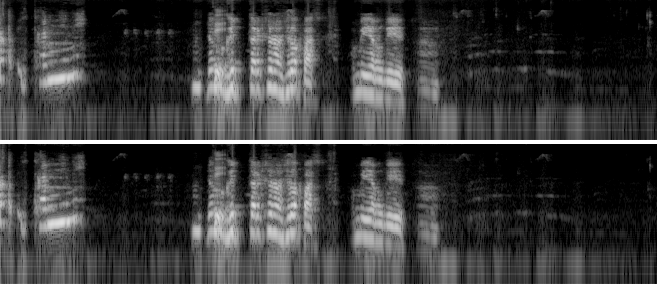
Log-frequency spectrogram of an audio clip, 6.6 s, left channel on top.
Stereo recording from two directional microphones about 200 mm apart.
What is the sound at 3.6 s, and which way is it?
Speech, 25° right (ahead or behind).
